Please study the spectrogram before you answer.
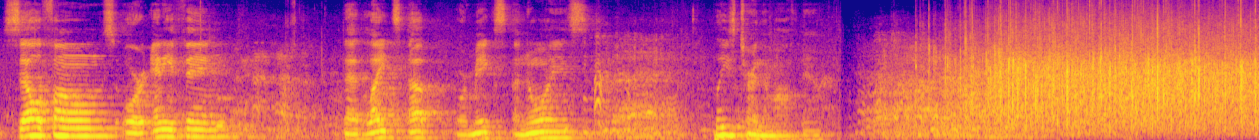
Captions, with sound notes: Cell phones or anything that lights up or makes a noise, please turn them off. (Applause)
